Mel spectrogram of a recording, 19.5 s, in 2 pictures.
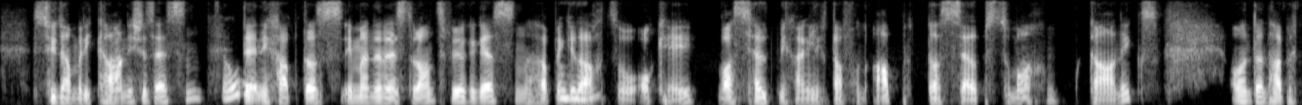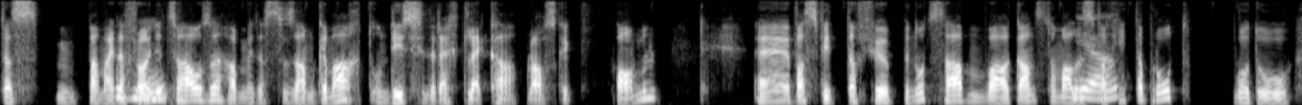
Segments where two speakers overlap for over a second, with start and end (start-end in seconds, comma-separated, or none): none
